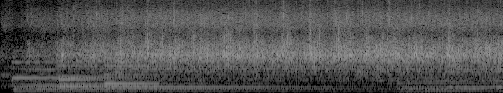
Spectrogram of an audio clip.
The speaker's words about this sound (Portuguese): Dê um aplauso ao Senhor.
